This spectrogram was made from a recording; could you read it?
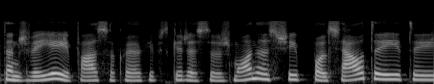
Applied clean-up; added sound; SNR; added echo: none; none; none; none.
